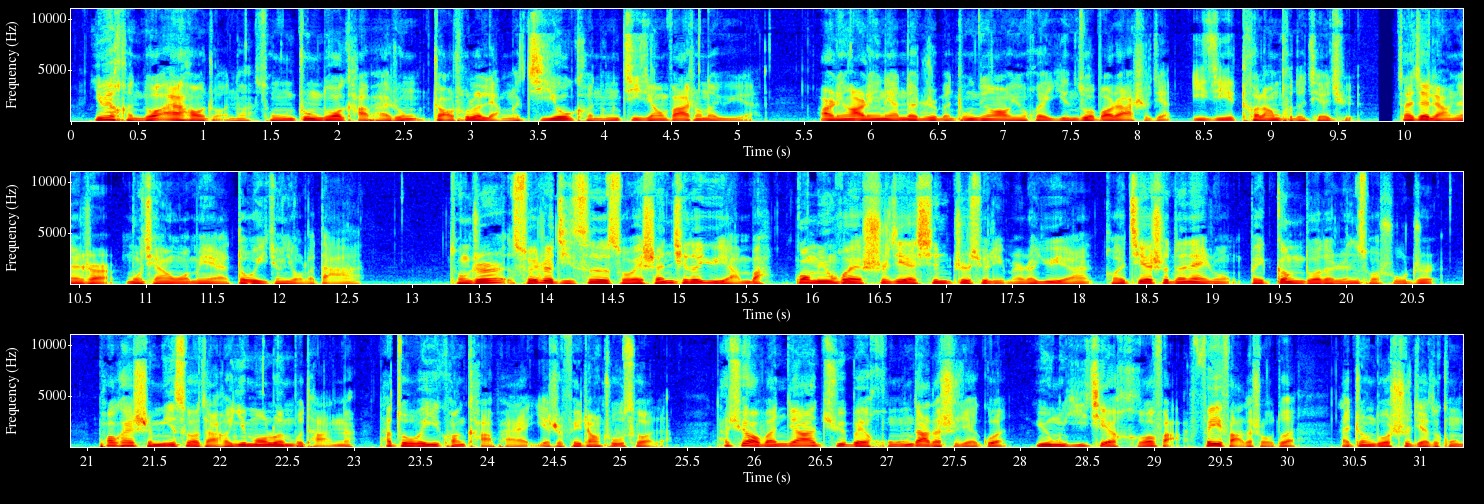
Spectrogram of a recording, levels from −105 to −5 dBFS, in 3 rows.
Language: Chinese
